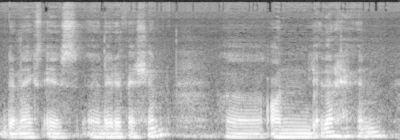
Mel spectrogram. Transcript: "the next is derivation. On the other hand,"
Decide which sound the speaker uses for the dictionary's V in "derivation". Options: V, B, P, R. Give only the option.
P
